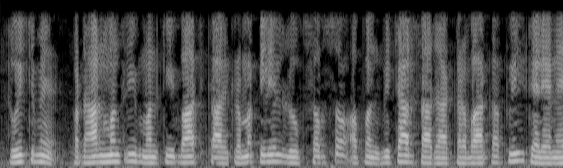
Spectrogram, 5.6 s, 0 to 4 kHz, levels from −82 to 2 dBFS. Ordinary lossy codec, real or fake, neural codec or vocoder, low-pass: none; fake; vocoder, 22.05 kHz, 80 mel bands, WaveNeXt; 3.6 kHz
